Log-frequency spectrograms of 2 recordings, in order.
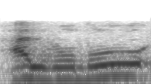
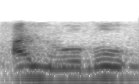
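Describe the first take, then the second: Both takes have the same delivery.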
